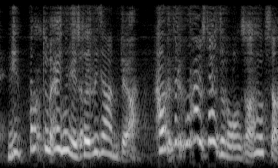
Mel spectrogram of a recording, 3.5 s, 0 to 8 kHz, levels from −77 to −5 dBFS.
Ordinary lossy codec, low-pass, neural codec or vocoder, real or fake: none; 7.2 kHz; codec, 16 kHz, 0.5 kbps, FreqCodec, larger model; fake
